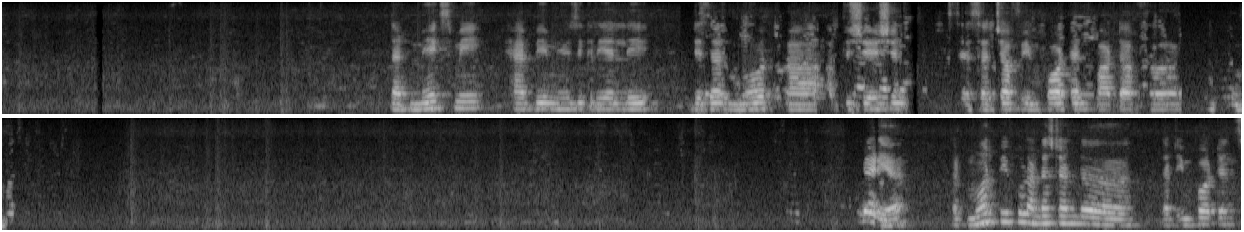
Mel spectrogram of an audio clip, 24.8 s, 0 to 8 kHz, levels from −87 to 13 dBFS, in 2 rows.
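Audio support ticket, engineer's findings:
Burst of packet loss at 0.94–1.02 s and 9.08–9.16 s. Each time about 60 ms of audio is gone. The receiver's concealment stretched the last sound for roughly 58 ms and faded it into a short buzz or hiss, then jumped ahead. Looks like consecutive packets dropped in the jitter buffer.

Speech suppressed in double talk at 6.84–8.47 s, with about 0.4 s of it dipped, as deep as about 15 dB. Likely the echo canceller couldn't tell the talker from the loudspeaker return, so it ducked both. Worst at 9.44–12.53 s, where about 1 s total gets pulled down as much as around 30 dB. Again at 20.91–21.18 s, roughly 0.2 s down about 20 dB.

Other side's voice leaking through from 6.99 to 12.54 s, sitting about 10 dB under the talker. Likely residual echo the canceller didn't remove. A short scrap at 20.33–20.38 s, much fainter, around 25 dB down. Same component, just a brief miss.

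Background gated by the echo canceller at 12.83–13.57 s. Room tone sags about 8 dB for roughly half a second while the far-end audio plays, then comes back when the canceller releases. Hard mic attenuation during playback. The band stops at 8 kHz, which fits a G.722 wideband path.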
